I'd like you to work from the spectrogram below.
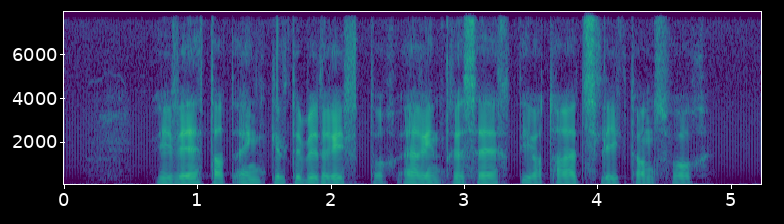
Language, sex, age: Norwegian, male, 29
